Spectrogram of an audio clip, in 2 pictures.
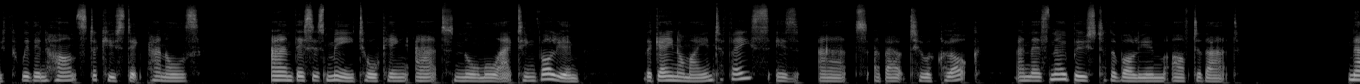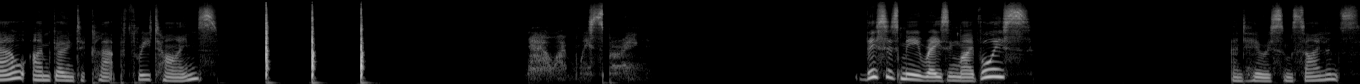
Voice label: Studio sound

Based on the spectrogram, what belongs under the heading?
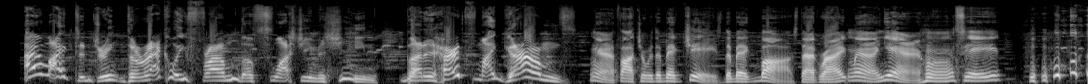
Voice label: Animation

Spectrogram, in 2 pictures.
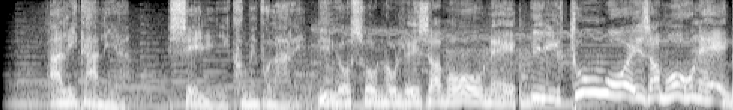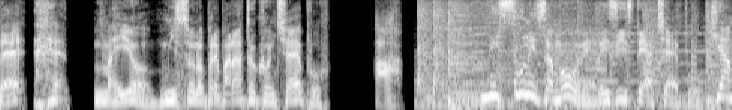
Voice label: National Commercial mix

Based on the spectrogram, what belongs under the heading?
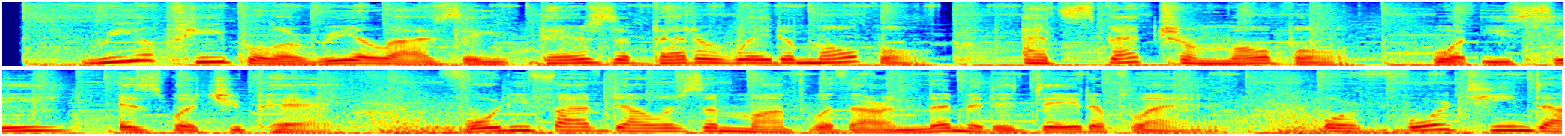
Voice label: vo commercial; English (North American)

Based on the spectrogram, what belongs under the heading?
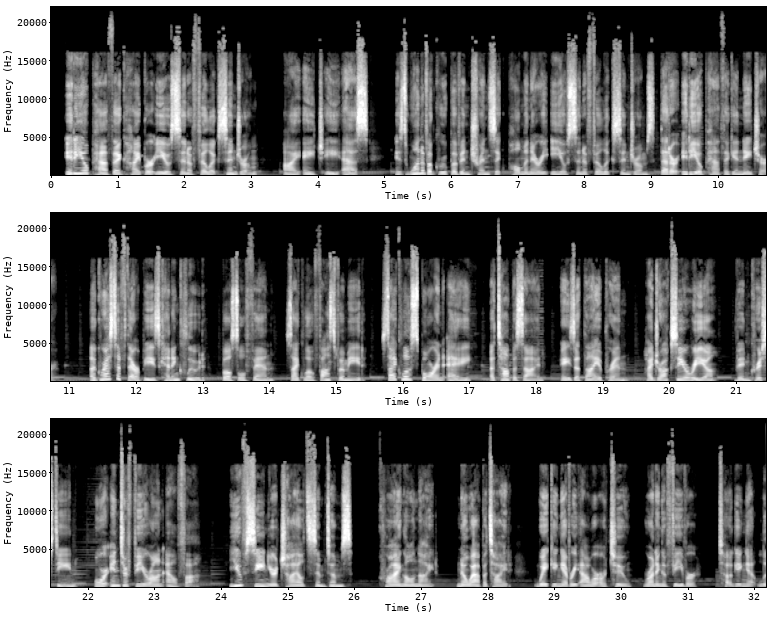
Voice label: medical Narration

